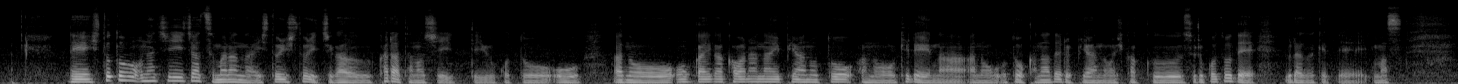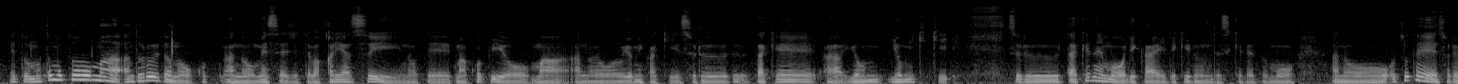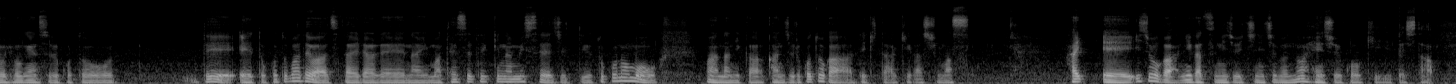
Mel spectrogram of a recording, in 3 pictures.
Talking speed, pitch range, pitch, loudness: 295 characters per minute, 85-115 Hz, 95 Hz, -31 LUFS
